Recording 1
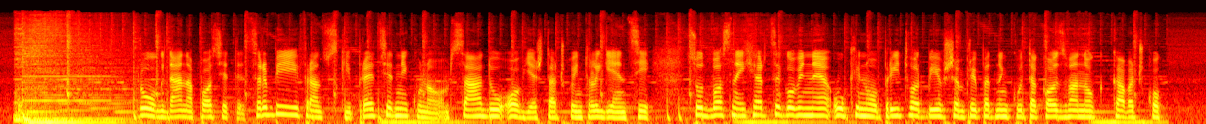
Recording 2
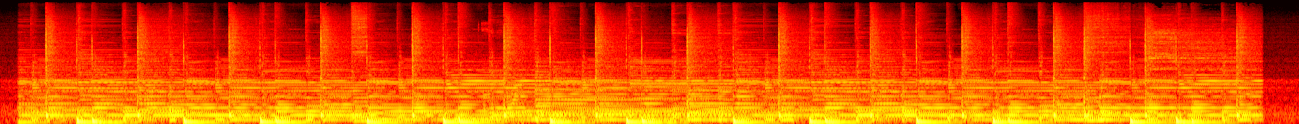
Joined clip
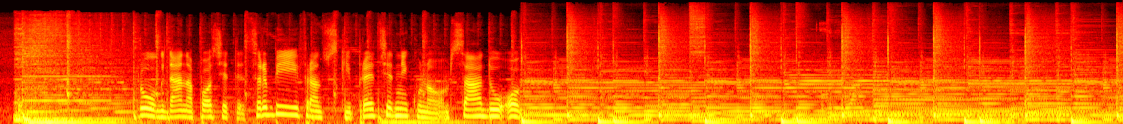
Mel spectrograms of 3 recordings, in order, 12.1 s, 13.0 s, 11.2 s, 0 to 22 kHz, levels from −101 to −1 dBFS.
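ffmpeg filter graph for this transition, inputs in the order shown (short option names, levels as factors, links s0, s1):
-filter_complex "[0:a]apad=whole_dur=11.23,atrim=end=11.23,atrim=end=5.202[s0];[1:a]atrim=start=1.818:end=7.85[s1];[s0][s1]acrossfade=d=0.004:c1=hsin:c2=hsin"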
